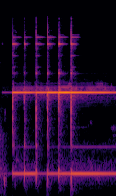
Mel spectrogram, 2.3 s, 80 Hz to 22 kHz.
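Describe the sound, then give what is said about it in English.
A 528 hertz tuning fork is tapped with a little hammer about six times in quick, even succession, each strike adding a bright click over a pure, steady ringing tone that hums on clearly without any voices. “It's a tuning fork.”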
